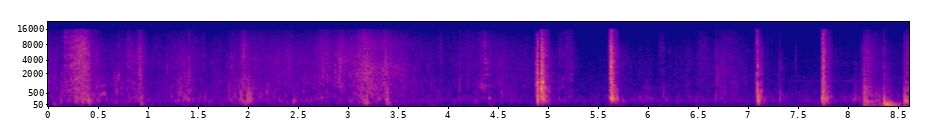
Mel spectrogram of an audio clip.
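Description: A long-handled digging tool working the soil and roots around a tree stump: scraping and rustling through earth and dry leaves, then four sharp chopping strikes in the second half.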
